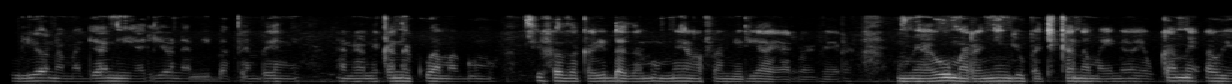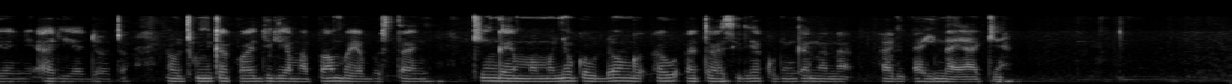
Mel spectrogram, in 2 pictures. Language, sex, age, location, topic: Swahili, male, 18-24, Mombasa, agriculture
